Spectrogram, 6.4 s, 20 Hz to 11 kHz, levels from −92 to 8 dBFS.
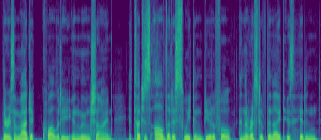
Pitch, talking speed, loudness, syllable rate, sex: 100 Hz, 215 wpm, -18 LUFS, 5.9 syllables/s, male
